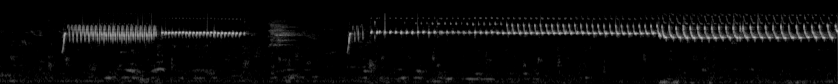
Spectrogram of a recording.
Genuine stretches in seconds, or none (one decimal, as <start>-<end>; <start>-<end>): 4.4-6.6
